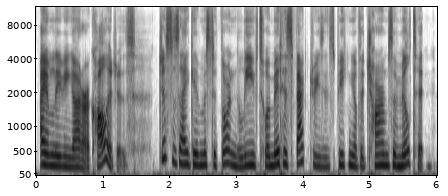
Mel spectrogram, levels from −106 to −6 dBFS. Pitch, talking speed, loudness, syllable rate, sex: 220 Hz, 240 wpm, -19 LUFS, 6.2 syllables/s, female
